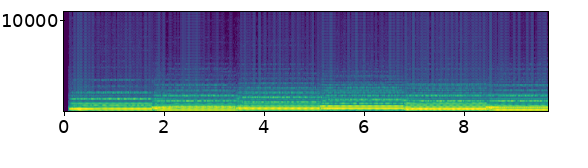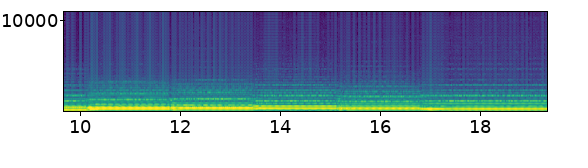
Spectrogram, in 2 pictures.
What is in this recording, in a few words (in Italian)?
Esercizi di contrappunto a tre voci; Erste Gattung; Ronge pagina 61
